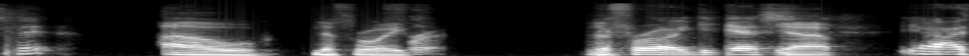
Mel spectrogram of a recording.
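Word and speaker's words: Laphroaig: Lafroig. How do you pronounce it? Oh, Lefroy.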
